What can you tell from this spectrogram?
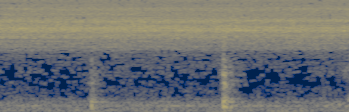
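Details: Western diamondback rattlesnake in the act of killing a mouse; a continuous hissing, high buzz fills the whole stretch, broken only by three brief faint thumps or knocks.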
